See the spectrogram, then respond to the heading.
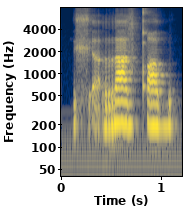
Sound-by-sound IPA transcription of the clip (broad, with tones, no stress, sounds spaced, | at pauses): xʲ a̰˧˩ r a˥˧ z qʼ ʌ˧ b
